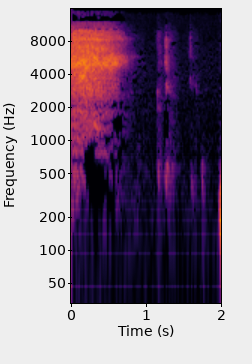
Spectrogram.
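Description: A man's long audible in-breath, a breathy hiss that fades out under a second in, followed by quiet.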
